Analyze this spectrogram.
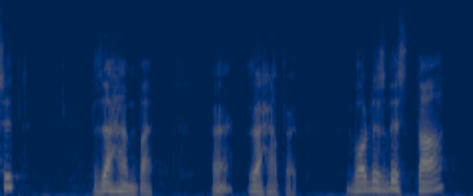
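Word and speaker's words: ذهبت: How do you pronounce it? Zahabat.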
